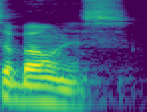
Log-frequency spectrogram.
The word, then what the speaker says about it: Sabonis: the player's name because again I'm bad at pronunciations Dominus the bonus it's a bonus right yeah Dominus sabonis boom I got it um he essentially Stomps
